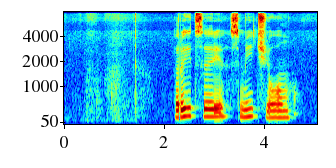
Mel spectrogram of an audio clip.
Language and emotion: Russian, sad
